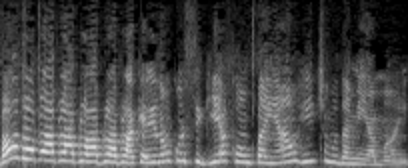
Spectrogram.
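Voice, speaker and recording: A woman talks at a fairly quick pace. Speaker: English teacher. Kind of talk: casual chat. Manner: moderate pace.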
